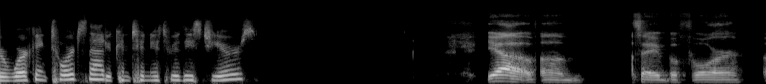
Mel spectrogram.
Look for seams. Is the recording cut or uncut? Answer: cut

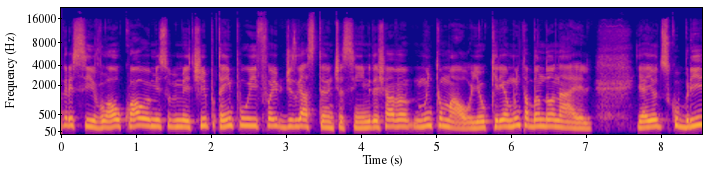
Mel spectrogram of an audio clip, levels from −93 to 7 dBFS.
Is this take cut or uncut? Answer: cut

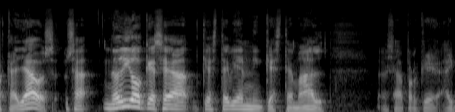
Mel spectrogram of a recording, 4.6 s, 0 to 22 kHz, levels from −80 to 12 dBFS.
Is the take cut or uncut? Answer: uncut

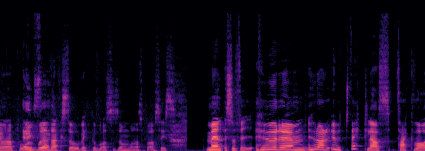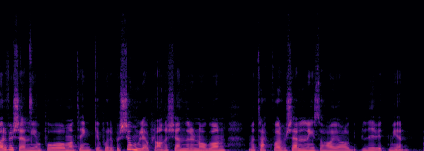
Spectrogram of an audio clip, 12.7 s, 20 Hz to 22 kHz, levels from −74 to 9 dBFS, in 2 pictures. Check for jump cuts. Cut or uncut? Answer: uncut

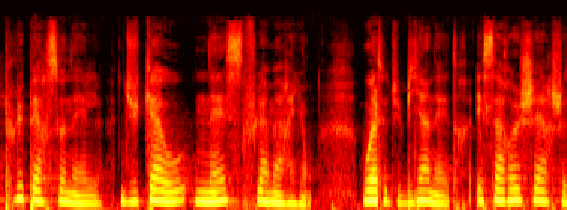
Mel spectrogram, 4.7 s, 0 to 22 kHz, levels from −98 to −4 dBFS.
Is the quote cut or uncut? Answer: cut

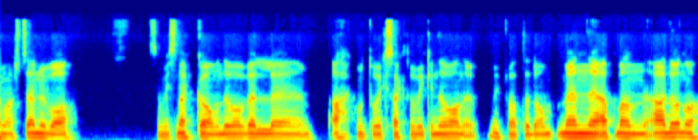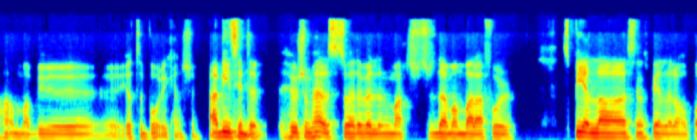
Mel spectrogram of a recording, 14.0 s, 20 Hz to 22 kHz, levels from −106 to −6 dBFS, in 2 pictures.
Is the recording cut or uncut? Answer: cut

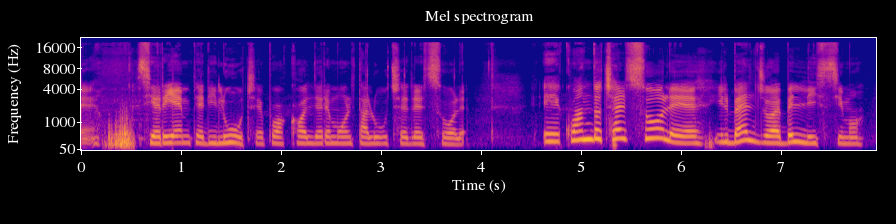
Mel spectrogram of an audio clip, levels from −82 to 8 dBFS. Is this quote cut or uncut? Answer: uncut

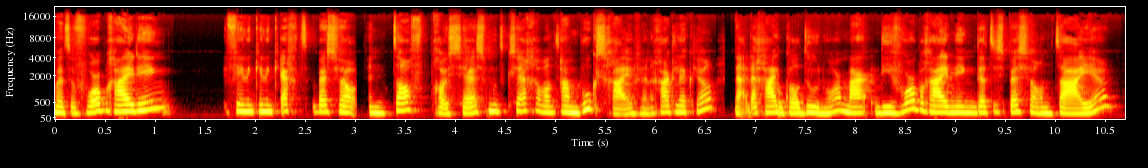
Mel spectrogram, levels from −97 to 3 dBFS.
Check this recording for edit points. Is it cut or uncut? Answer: cut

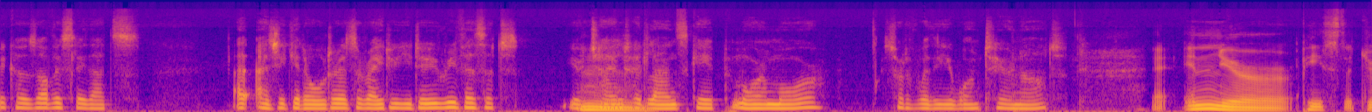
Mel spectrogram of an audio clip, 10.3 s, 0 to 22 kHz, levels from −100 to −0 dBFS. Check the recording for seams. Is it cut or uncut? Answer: uncut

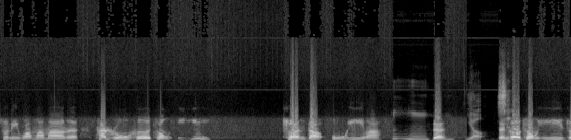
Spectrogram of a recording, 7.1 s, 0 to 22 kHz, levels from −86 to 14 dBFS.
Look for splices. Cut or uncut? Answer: uncut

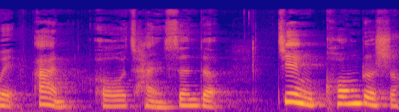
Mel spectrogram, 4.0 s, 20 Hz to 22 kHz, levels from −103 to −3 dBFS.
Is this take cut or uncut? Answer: uncut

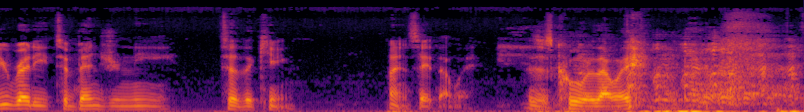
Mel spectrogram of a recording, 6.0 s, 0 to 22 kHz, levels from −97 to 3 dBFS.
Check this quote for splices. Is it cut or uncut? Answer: uncut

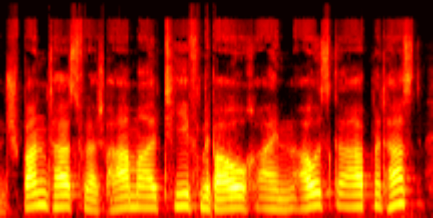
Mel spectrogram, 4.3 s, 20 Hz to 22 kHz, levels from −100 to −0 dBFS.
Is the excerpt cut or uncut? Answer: cut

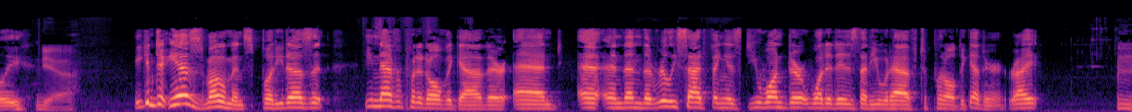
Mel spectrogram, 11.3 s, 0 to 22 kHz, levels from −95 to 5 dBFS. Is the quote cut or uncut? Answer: cut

